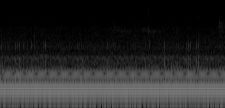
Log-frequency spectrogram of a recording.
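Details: Domestic cat grooming herself, a steady low purring drone running throughout, overlaid with soft rhythmic licking clicks at roughly three per second.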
